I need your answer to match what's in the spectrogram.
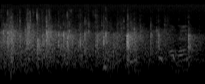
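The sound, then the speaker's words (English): An audience applauds warmly, a dense, steady patter of many hands clapping at a moderate level, with a few sharper claps standing out and murmuring voices mixed in. “Let's give you guys a warm applause.”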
